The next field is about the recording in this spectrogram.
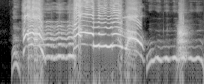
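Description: A dog lets out loud, drawn-out howls mixed with barking yowls: a short rising cry, a long wavering howl, then a brief final yelp.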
